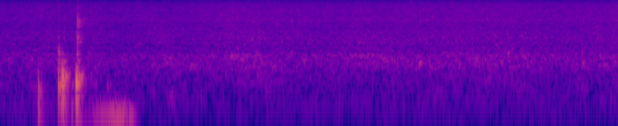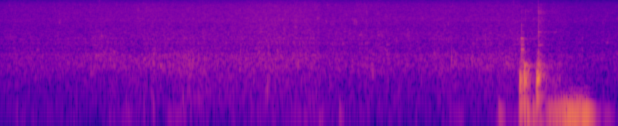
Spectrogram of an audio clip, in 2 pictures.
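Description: An underwater seal recording made in Stockholm: a steady watery hiss with a soft bubbling swell in the middle, framed by short, loud knocking bursts near the start and again at the end.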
